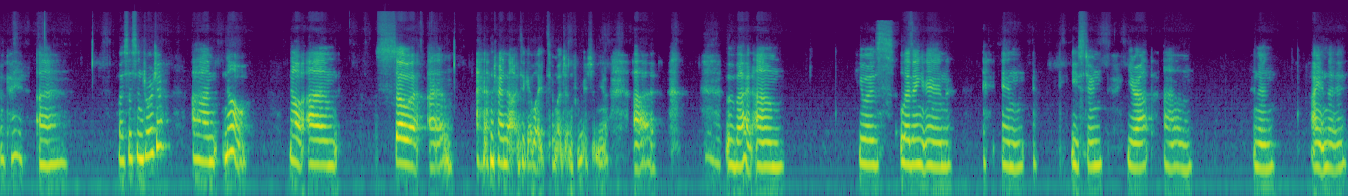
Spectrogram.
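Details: Adult woman who has stuttered daily her whole life, severe as a child, with speech blocks and S-words especially hard, speaking in a live video while recovering from an illness; stuttering.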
